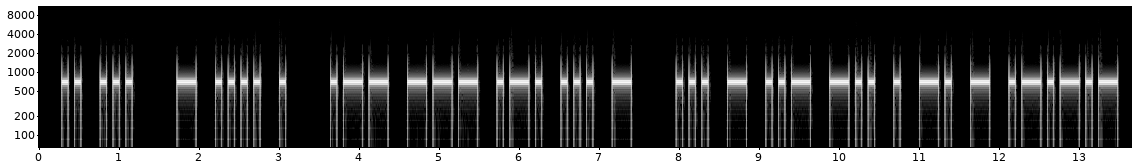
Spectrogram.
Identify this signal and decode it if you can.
Morse code, heard as a keyed tone, about 15 wpm, 700 Hz. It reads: IS THE WORST STUDENT.
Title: Additional Easy Phrases 15wpm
